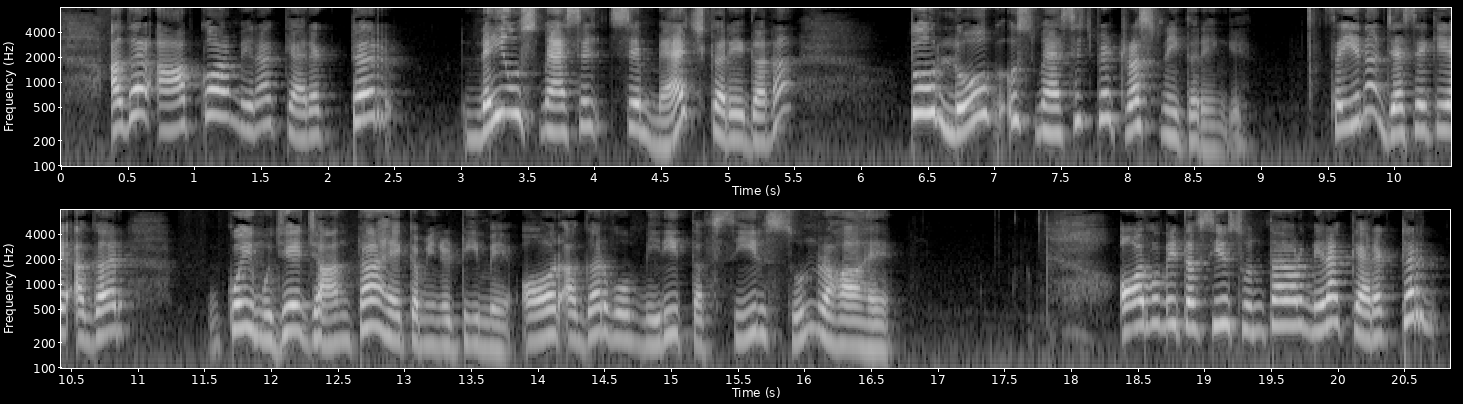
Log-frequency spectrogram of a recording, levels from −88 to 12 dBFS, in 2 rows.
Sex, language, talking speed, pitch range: female, Urdu, 150 wpm, 225-320 Hz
